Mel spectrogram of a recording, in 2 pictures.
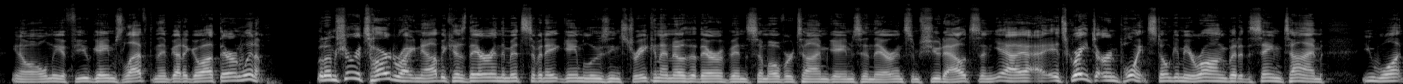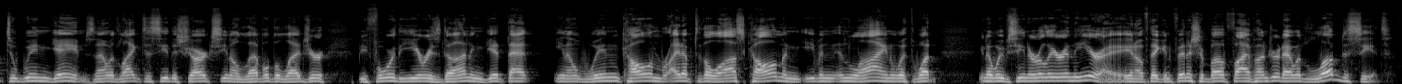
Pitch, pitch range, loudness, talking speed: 145 Hz, 135-155 Hz, -23 LUFS, 280 wpm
